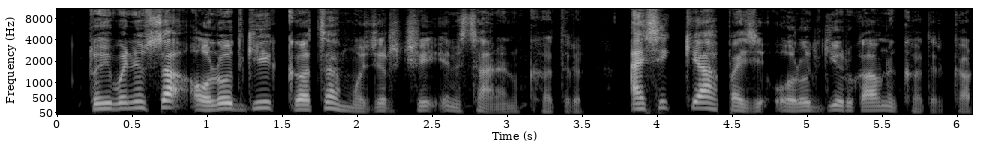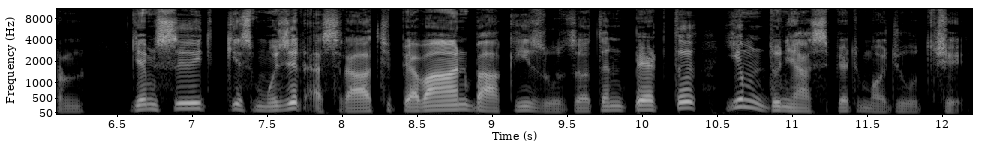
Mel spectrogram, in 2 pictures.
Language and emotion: Kashmiri, neutral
